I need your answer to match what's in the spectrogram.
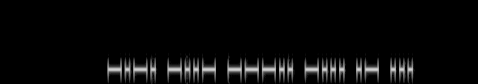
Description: Morse code, heard as a keyed tone, about 28 wpm, 700 Hz. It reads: CX8BAS
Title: DXCC-100 Call Signs - 6 Characters - 28wpm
